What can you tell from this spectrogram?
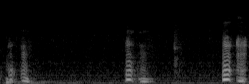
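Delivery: usual speaking voice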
